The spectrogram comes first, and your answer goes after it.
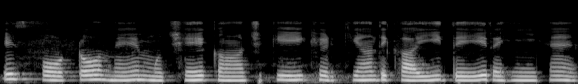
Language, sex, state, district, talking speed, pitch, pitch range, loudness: Hindi, female, Madhya Pradesh, Katni, 115 wpm, 200 Hz, 190-205 Hz, -16 LUFS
